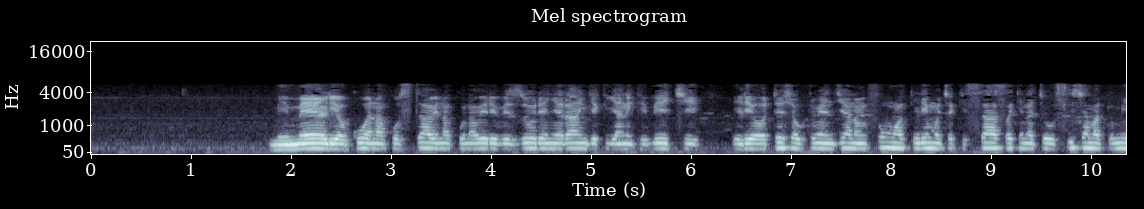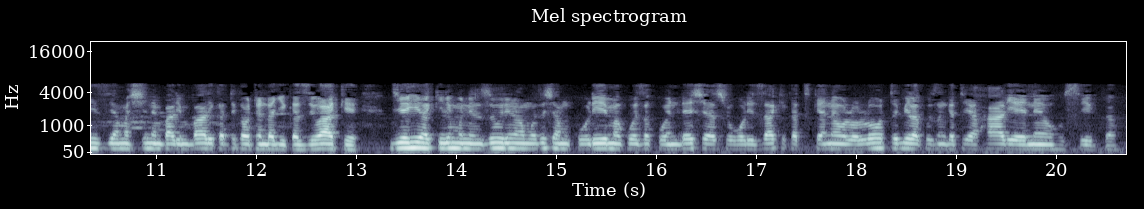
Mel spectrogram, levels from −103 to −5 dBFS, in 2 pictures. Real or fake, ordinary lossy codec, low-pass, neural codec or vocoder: real; MP3, 32 kbps; 5.4 kHz; none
